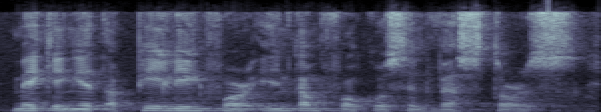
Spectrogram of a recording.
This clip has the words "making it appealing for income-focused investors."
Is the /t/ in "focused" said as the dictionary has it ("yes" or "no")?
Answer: no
